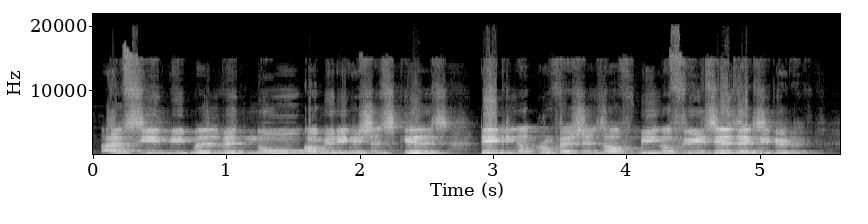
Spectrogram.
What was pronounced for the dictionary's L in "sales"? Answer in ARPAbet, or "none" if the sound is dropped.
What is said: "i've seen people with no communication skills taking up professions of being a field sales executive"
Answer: none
